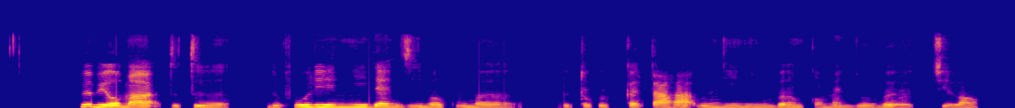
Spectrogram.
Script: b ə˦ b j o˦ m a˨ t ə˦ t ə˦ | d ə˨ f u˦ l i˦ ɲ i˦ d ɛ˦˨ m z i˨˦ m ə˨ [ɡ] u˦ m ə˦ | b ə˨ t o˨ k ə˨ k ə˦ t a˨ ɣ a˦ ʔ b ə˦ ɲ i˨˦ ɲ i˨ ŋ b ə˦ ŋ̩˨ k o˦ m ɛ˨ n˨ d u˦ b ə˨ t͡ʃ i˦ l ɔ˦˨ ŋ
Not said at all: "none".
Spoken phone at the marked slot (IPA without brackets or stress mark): k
